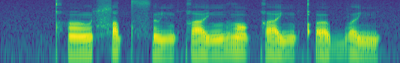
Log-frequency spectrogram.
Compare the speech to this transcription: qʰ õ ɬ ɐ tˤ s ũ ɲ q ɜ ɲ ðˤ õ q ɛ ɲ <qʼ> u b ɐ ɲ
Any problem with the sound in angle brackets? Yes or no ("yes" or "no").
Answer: no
